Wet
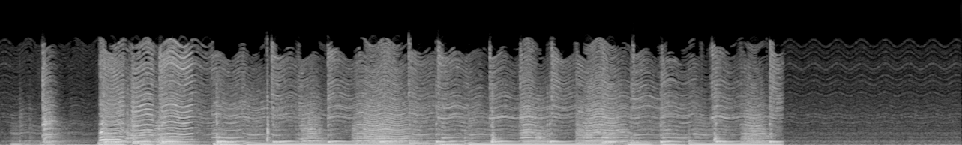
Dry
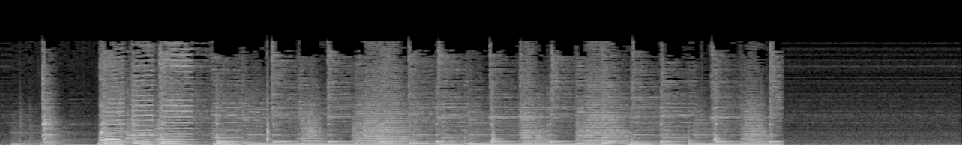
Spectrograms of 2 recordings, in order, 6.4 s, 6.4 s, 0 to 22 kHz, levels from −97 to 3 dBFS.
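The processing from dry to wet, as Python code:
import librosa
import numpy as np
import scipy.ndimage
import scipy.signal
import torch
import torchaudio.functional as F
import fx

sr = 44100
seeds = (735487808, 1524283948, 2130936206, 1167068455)

y = x + 0.41 * np.pad(x, (int(1.7 * sr / 1000.0), 0))[:len(x)]
y = fx.vibrato(y, sr, rate_hz=6.3, depth_cents=61.0)
y = y * 10.0 ** (5.0 / 20.0)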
